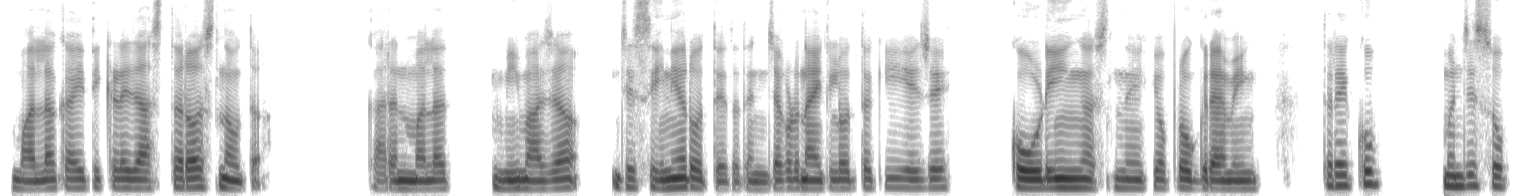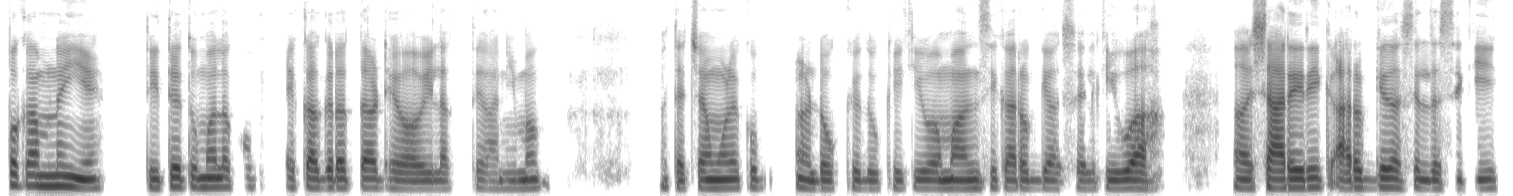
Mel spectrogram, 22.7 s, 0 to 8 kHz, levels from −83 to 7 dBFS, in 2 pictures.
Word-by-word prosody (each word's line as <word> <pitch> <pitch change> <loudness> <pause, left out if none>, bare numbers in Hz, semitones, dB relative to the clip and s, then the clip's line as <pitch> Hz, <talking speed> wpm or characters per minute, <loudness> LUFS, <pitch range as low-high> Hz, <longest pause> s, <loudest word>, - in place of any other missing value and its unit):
मला 120 +2 0
काही 135 -1 -2
तिकडे 135 0 -2
जास्त 130 +1 -2
रस 140 0 +2
नव्हता. 125 -5 +1 0.8
कारण 120 +1 -1
मला 120 +1 +2 0.4
मी 125 -1 +2
माझ्या 125 +2 +1 0.4
जे 140 -1 -3
सीनियर 135 +2 +4
होते 125 -4 -2
तर - - -7
त्यांच्याकडून 125 +3 -1
ऐकलं 125 +1 -1
होतं, 130 +2 -4
की 140 0 -8
हे 130 - -2
जे 135 +1 -3 0.5
कोडिंग 135 0 +7
असणे 130 +1 -4
किंवा 130 +1 -5
प्रोग्रॅमिंग 120 -2 +1 0.5
तर 160 - -1
हे 165 - +3
खूप 190 -1 0 0.5
म्हणजे 160 +1 +2
सोप्पं 160 +2 -1
काम 165 -1 +3
नाही 150 -4 +5
आहे. 130 0 +2 0.4
तिथे 140 +2 +1
तुम्हाला 140 0 +3
खूप 145 - -15 0.2
एकाग्रता 135 0 +1
ठेवावी 120 -2 -1
लागते 120 +2 -9
आणि 120 0 -9
मग 125 +1 -1 1.0
त्याच्यामुळे 130 +1 +2
खूप 135 -1 -6 0.2
अ, 135 - 0
डोकेदुखी 125 0 -5
किंवा 125 -1 -1
मानसिक 125 +1 +1
आरोग्य 125 0 -2
असेल 120 0 -7
किंवा 125 0 +3 0.8
शारीरिक 135 +1 +4
आरोग्य 130 +2 +2
असेल 130 0 -1
जसं 125 - -4
की 130 0 -2
130 Hz, 145 wpm, -23 LUFS, 125-135 Hz, 1.0 s, कोडिंग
